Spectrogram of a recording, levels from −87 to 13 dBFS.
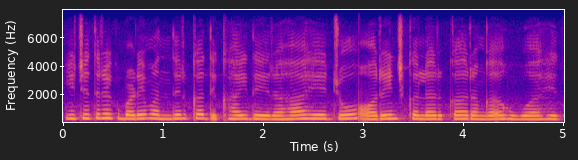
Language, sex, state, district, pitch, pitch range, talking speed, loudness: Hindi, female, Bihar, Jamui, 260 Hz, 250-275 Hz, 205 wpm, -13 LUFS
